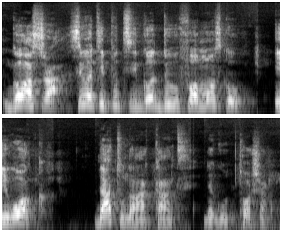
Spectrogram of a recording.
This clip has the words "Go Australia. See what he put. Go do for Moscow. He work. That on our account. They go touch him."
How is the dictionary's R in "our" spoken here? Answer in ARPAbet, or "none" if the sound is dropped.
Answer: W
